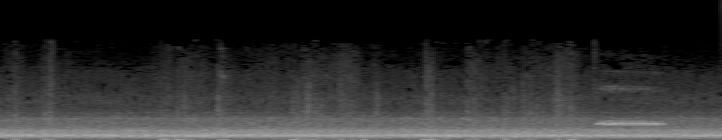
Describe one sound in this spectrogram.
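Football players' pads clash and thud.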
